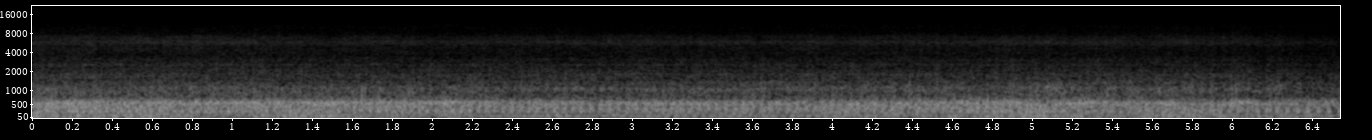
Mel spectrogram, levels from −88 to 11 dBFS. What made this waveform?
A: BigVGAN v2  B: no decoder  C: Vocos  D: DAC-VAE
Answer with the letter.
D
